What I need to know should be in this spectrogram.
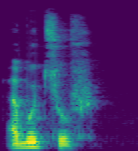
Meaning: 1. breathless, out of breath 2. on one's last legs
- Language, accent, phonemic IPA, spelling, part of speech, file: French, France, /a bu d(ə) sufl/, à bout de souffle, adjective, LL-Q150 (fra)-à bout de souffle.wav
